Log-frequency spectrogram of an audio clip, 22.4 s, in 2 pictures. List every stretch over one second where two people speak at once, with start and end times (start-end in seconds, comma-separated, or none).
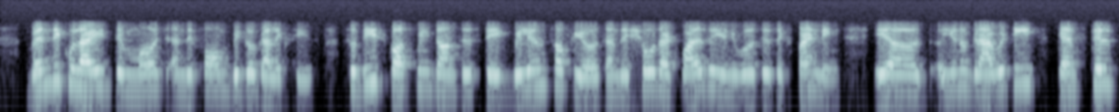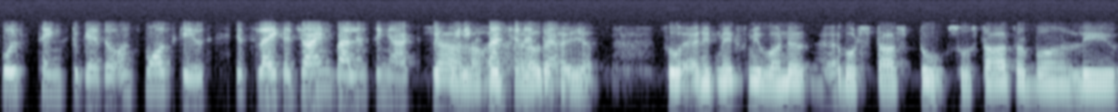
15.5-17.1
